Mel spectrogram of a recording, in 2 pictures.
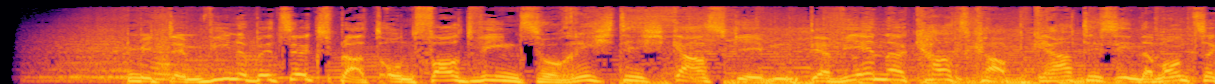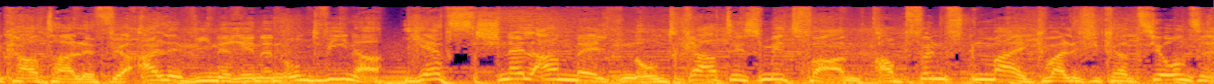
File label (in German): austria male werbung sprecher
